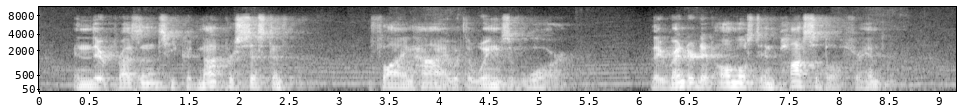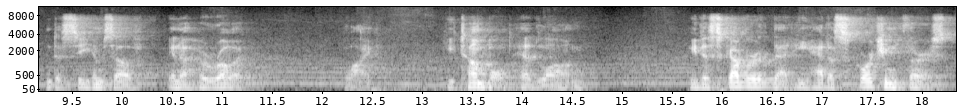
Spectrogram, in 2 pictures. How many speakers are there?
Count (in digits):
1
